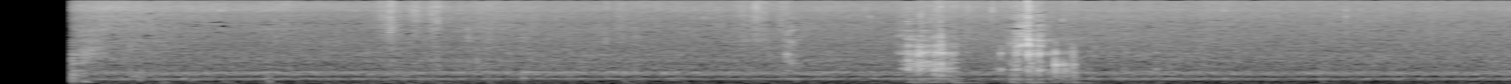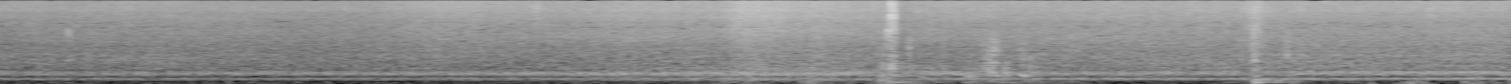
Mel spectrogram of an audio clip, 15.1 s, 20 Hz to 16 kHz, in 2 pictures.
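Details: Honey bees in cultivation, a steady hum with bands near 250 and 500, brief louder bursts around four to five seconds and the drone swelling gently toward the end.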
